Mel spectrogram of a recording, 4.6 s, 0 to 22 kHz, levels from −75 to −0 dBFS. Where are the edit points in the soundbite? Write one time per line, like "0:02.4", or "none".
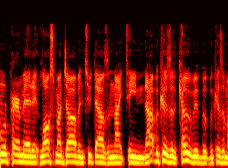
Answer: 0:00.7
0:03.0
